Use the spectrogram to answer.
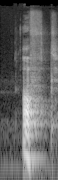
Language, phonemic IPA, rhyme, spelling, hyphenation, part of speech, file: Dutch, /ɑft/, -ɑft, aft, aft, noun, Nl-aft.ogg
- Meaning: aphtha (a sore in the mucous membrane of the mouth)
